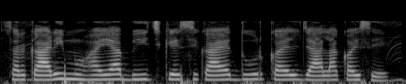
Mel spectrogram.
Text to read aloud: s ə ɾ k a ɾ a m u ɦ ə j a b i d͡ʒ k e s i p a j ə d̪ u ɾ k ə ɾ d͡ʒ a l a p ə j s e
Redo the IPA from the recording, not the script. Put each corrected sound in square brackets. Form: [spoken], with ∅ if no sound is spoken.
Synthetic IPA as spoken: s ə ɾ k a ɾ [i] m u ɦ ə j a b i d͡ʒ k e s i [k] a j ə d̪ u ɾ k ə [l] d͡ʒ a l a [k] ə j s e

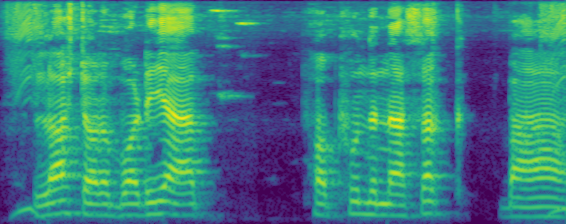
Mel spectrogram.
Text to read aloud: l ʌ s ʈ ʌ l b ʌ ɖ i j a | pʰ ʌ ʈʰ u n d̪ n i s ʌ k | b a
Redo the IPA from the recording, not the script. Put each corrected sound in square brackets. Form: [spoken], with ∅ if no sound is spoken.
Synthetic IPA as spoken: l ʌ s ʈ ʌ [ɾ] b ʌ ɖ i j a | pʰ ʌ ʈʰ u n d̪ n [a] s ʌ k | b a

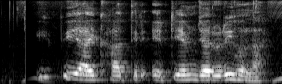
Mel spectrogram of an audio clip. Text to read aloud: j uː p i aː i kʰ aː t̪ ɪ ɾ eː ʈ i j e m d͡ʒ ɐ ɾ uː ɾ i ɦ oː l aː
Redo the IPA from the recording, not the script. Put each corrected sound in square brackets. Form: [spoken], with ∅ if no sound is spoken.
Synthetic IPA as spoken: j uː p i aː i kʰ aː t̪ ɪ ɾ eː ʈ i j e m d͡ʒ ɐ ɾ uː ɾ i ɦ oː l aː

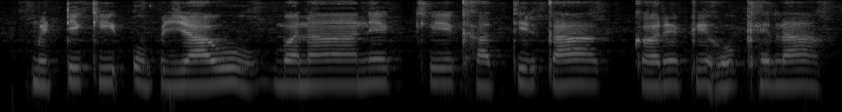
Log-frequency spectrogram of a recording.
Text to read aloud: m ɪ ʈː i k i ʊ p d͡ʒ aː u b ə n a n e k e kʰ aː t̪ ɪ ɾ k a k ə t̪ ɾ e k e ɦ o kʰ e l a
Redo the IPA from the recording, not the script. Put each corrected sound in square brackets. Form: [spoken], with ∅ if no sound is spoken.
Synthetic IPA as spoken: m ɪ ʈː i k i ʊ p d͡ʒ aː u b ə n a n e k e kʰ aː t̪ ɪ ɾ k a k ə [∅] ɾ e k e ɦ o kʰ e l a

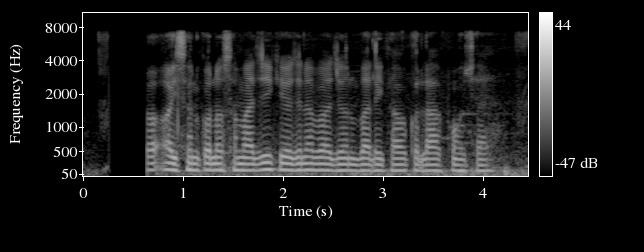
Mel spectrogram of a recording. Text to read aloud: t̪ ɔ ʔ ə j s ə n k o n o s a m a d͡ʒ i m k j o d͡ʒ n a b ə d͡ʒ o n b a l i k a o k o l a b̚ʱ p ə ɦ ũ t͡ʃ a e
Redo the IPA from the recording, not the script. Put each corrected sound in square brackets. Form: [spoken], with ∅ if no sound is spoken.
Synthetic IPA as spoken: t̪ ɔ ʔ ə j s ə n k o n o s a m a d͡ʒ i [∅] k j o d͡ʒ n a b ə d͡ʒ o n b a l i k a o k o l a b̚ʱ p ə ɦ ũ t͡ʃ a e

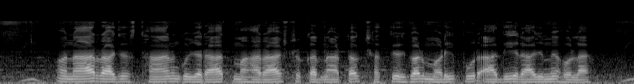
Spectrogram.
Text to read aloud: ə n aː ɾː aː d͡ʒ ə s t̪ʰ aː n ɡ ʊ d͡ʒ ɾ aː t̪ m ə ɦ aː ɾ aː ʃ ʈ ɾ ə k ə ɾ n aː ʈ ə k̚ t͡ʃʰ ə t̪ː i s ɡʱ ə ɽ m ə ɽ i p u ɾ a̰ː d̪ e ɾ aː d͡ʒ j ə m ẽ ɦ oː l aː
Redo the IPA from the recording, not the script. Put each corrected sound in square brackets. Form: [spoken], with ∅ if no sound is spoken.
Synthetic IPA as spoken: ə n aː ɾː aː d͡ʒ ə s t̪ʰ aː n ɡ ʊ d͡ʒ ɾ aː t̪ m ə ɦ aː ɾ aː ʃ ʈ ɾ ə k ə ɾ n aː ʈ ə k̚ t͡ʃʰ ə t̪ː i s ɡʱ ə ɽ m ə ɽ i p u ɾ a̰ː d̪ [i] ɾ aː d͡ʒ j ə m ẽ ɦ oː l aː

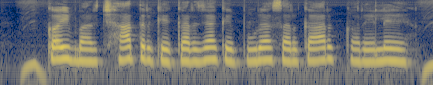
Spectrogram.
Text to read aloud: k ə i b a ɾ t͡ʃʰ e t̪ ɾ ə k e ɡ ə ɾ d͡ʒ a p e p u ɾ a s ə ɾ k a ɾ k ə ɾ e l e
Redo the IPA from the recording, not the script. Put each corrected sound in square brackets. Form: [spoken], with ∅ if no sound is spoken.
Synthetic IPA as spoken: k ə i b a ɾ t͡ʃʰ [a] t̪ ɾ ə k e [k] ə ɾ d͡ʒ a [k] e p u ɾ a s ə ɾ k a ɾ k ə ɾ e l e

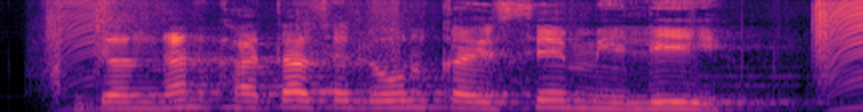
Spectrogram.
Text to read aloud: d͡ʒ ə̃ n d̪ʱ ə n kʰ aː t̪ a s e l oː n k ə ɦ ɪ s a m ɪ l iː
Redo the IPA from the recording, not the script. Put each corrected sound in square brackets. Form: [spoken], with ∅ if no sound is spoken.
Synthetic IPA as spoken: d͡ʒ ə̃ n d̪ʱ ə n kʰ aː t̪ a s e l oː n k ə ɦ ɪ s [e] m ɪ l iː

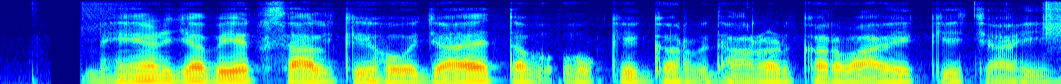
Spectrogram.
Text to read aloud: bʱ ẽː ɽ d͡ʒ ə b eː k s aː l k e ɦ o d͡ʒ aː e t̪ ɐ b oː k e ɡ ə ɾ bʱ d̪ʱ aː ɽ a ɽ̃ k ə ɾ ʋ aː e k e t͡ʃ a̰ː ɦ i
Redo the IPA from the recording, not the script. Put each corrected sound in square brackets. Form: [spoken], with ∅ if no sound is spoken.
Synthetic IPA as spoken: bʱ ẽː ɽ d͡ʒ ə b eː k s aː l k e ɦ o d͡ʒ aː e t̪ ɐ b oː k e ɡ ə ɾ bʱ d̪ʱ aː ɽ [ə] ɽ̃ k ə ɾ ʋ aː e k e t͡ʃ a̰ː ɦ i

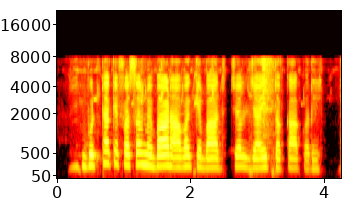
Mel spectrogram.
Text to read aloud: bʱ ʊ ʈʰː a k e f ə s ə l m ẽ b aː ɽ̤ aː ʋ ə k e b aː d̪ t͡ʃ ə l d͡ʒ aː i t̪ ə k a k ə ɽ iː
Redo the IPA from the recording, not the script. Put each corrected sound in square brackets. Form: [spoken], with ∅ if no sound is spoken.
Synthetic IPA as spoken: bʱ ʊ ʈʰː a k e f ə s ə l m ẽ b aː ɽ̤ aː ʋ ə k e b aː d̪ t͡ʃ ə l d͡ʒ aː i t̪ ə k a k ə [ɾ] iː

